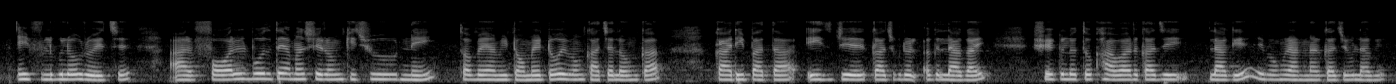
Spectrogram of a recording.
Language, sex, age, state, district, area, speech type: Bengali, female, 60+, West Bengal, Purulia, urban, spontaneous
